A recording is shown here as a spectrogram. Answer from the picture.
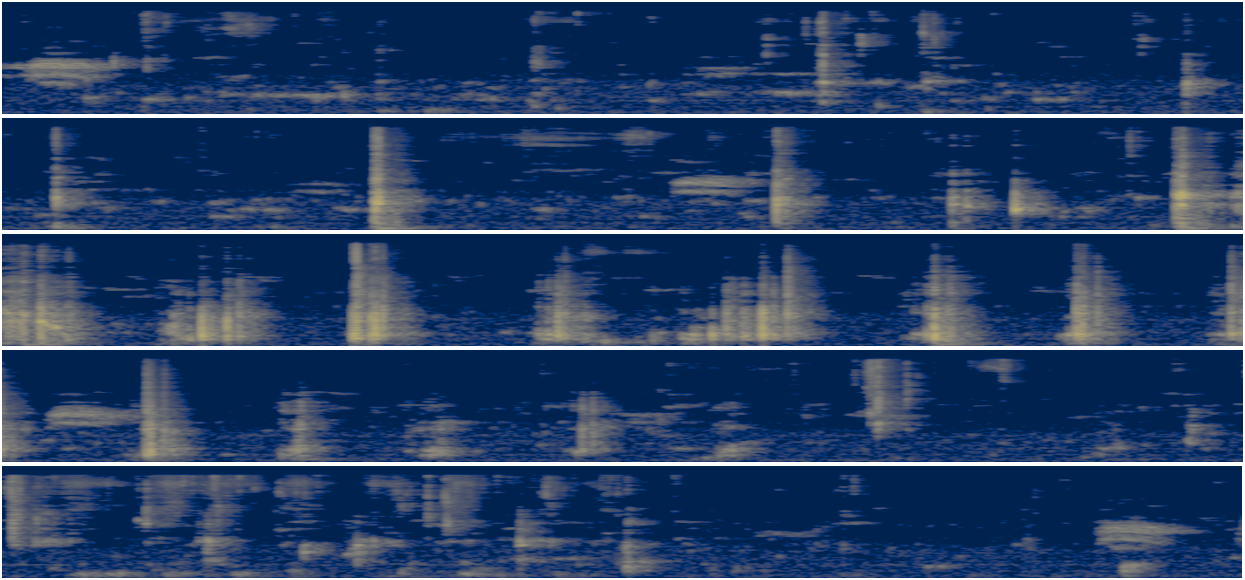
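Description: Close-up chewing of a snack bar: a run of short crunchy bites, about two a second, strongest through the middle.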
